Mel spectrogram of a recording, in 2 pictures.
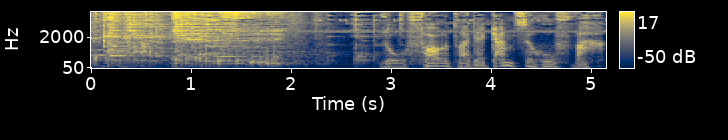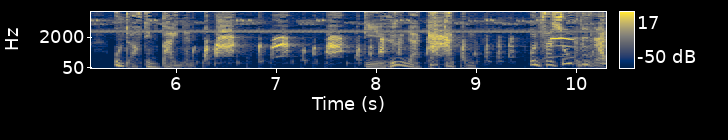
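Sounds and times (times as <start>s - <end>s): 
wheelbarrow of empty watering cans crashing over: 0.0s - 3.4s
speech: 2.9s - 6.6s, 7.9s - 10.2s.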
